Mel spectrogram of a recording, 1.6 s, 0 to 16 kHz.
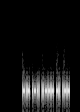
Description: Morse code, heard as a keyed tone, about 78 wpm, 700 Hz. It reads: KL2NW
